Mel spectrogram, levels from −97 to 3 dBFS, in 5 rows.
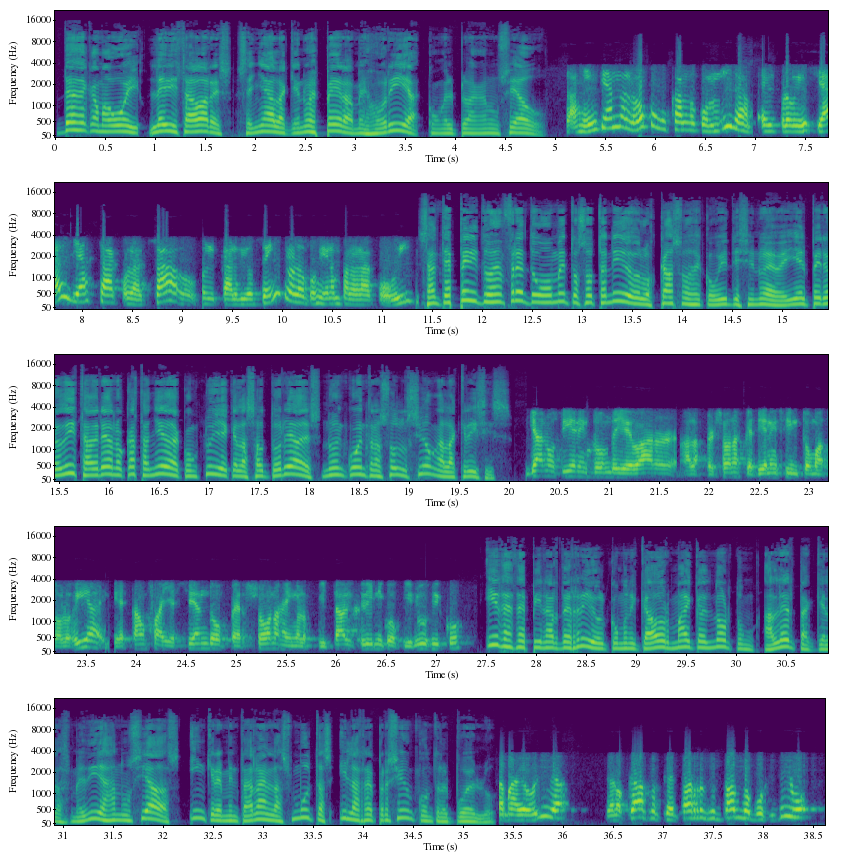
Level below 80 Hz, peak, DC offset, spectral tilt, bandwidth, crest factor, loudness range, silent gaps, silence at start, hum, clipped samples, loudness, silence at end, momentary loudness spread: -54 dBFS; -2 dBFS; under 0.1%; -6 dB/octave; 14.5 kHz; 16 dB; 4 LU; none; 0 s; none; under 0.1%; -19 LUFS; 0.1 s; 7 LU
